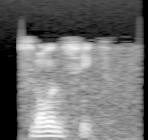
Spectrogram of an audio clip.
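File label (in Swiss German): "zwanzig", Alsatian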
